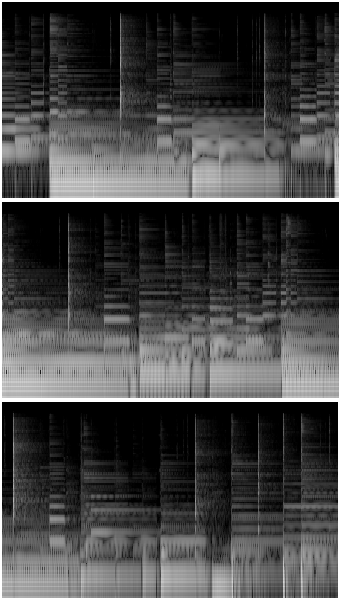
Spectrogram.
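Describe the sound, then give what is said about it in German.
Loud, steady intro theme music with deep sustained bass chords shifting every few seconds, bright percussive accents and a layered electronic sound, playing alone without any voices. “Kein Problem, ich erzähle dir das gleich und allen anderen auch, aber nur, wenn du vorher die Musik abspielst.”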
